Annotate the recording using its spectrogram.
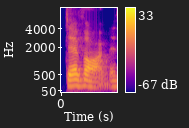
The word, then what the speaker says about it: Devon: inhaling hailing from the stunning landscapes of Devon. Is that how I pronounce it? That's it.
